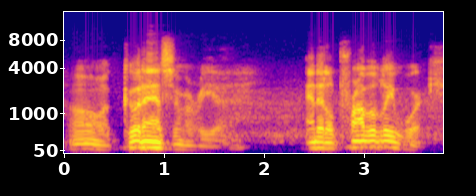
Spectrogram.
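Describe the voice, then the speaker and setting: A man's voice: sits low, expressive, measured pace, fairly bright tone, highs cut off. An actor playing a cynical, world-weary male insurance investigator in a terse, sardonic 1950s radio noir style. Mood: accusing, bitter. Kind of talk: 1950s radio noir acting and first-person narration. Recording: noisy old radio drama recording.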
